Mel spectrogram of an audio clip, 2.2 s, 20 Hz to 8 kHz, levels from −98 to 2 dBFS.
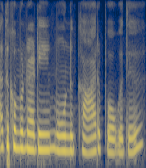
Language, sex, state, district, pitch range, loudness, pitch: Tamil, female, Tamil Nadu, Nilgiris, 215-265 Hz, -17 LUFS, 245 Hz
